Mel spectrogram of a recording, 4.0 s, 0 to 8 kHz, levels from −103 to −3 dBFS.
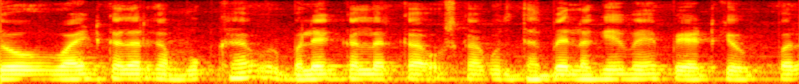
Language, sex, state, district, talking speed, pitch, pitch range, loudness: Hindi, male, Maharashtra, Washim, 285 wpm, 125 Hz, 120-130 Hz, -18 LUFS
